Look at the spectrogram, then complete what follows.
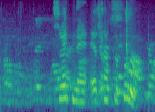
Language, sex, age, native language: Icelandic, female, 10, Icelandic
